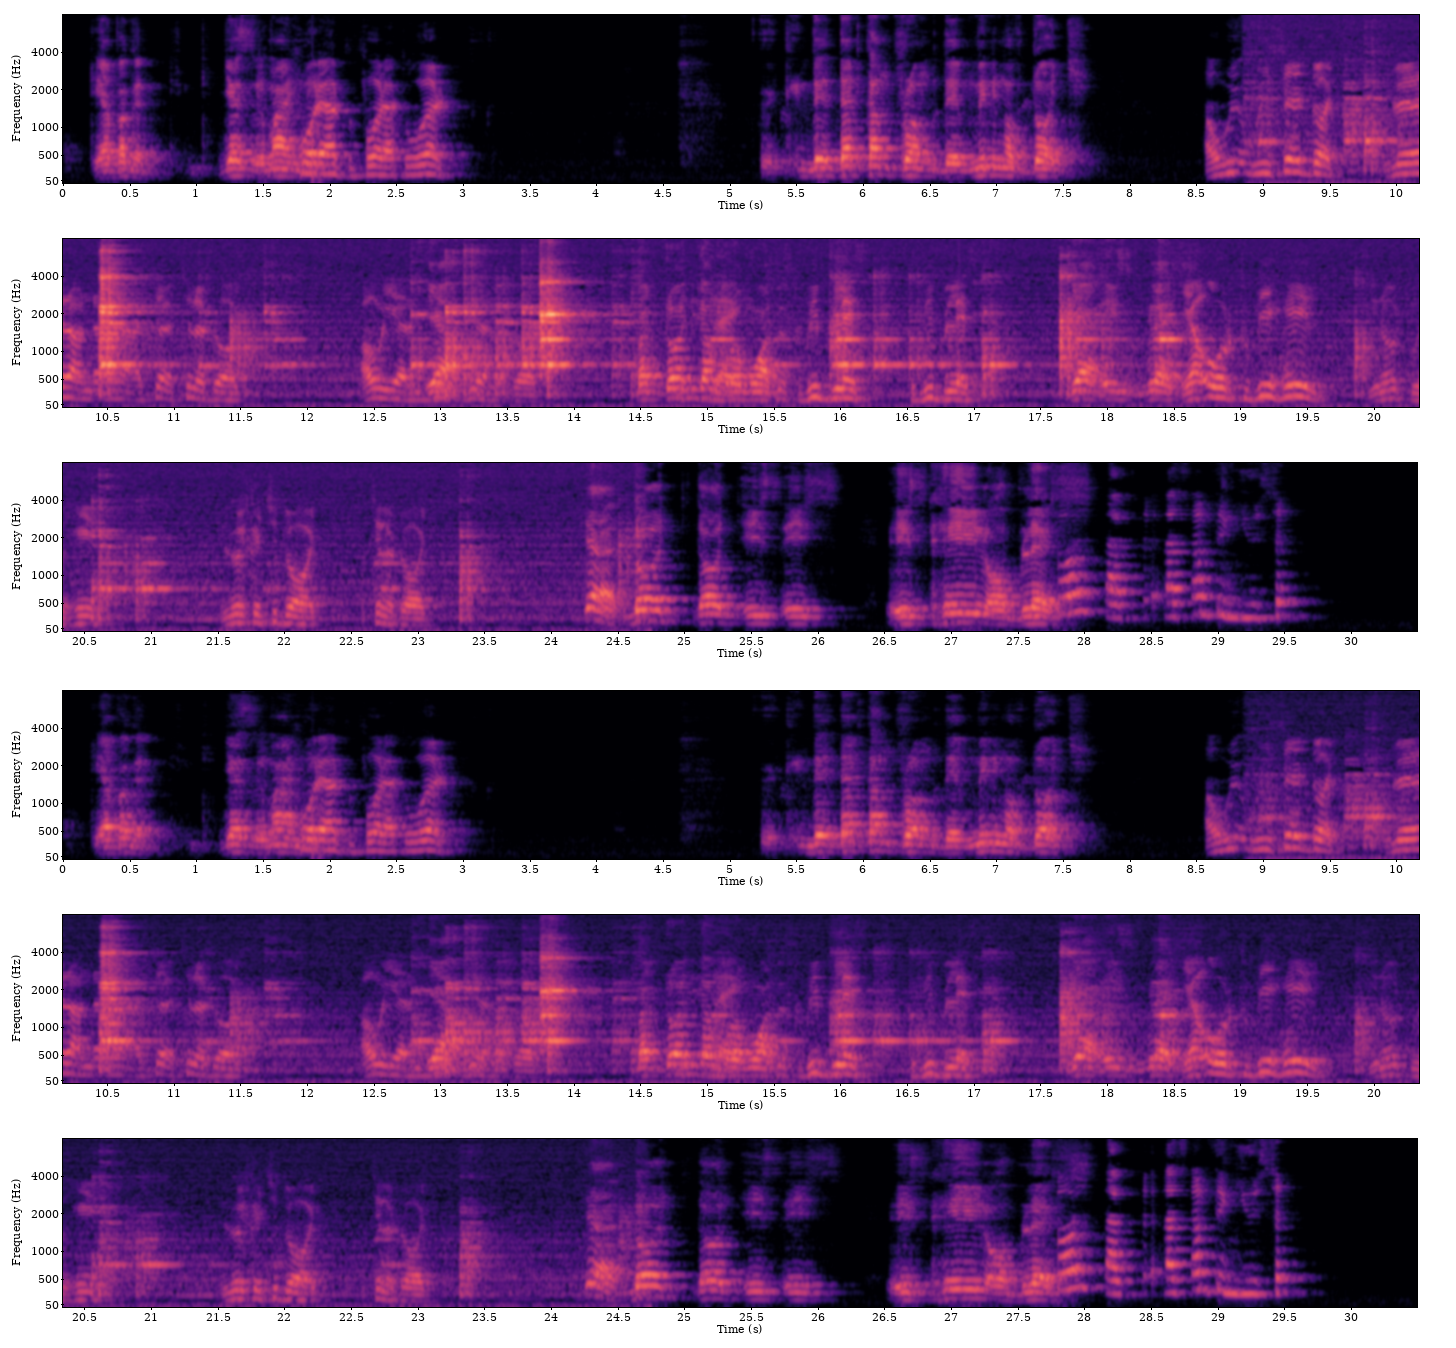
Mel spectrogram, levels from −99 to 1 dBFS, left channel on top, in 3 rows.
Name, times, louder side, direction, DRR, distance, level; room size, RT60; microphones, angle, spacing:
voice 1, 0.2-0.6 1.2-1.9 5.2-7.6 12.9-13.1 14.4-15.5 17.7-18.6 24.2-26.0 26.5-27.8, left 2 dB, 90° left, 5 dB, 0.8 m, -36 dB
voice 2, 1.8-2.9 8.6-9.5 9.9-11.5 12.4-13.7 14.8-15.2 15.5-16.2 16.5-17.0 18.6-19.6 19.9-20.6 21.5-22.3 22.7-23.1, left 3 dB, 20° left, 9 dB, 0.3 m, -39 dB
sound 1, 8.8-24.7, left 7 dB, 60° left, 0.6 m, -36 dB
voice 3, 27.8-28.3 28.6-29.5, right 3 dB, 80° right, 6 dB, 0.8 m, -41 dB
3.8 x 2.5 x 3.9 m, 0.42 s
head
